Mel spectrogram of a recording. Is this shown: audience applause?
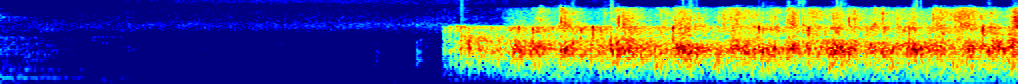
yes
